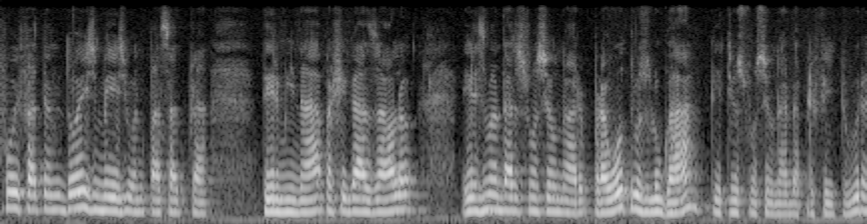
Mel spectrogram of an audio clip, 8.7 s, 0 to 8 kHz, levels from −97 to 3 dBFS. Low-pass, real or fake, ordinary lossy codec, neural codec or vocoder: 7.2 kHz; real; none; none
